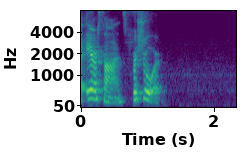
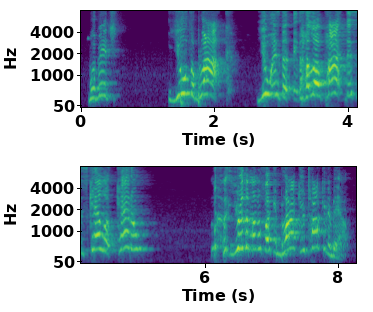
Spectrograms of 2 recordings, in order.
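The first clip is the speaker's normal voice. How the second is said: much higher, louder, laughing incredulous callout; 9 semitones higher, 4 dB louder than usual. Real, not acted. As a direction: call them out, squealing with laughter at the irony. Calling out a client, laughing.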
